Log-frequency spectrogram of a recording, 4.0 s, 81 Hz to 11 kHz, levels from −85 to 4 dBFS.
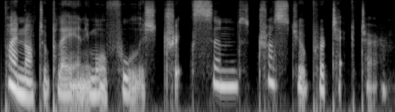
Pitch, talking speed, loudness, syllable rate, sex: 220 Hz, 180 wpm, -22 LUFS, 4.6 syllables/s, female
